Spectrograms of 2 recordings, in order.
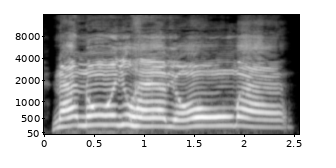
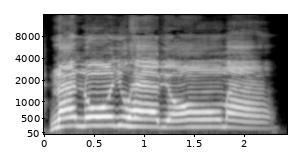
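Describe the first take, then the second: No difference in how they are said.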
